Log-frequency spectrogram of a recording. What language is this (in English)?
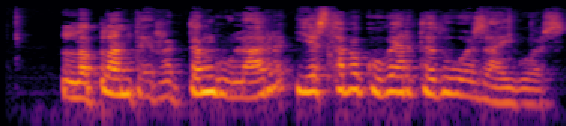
Catalan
